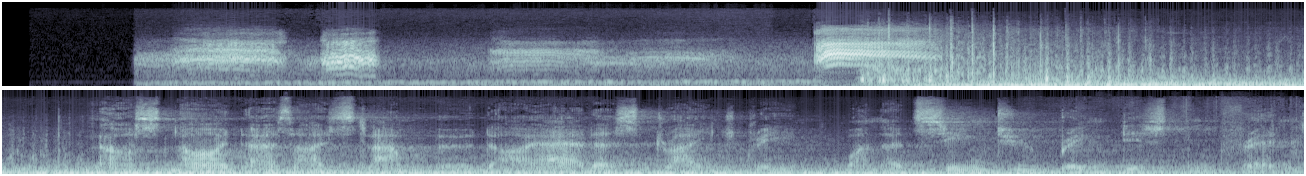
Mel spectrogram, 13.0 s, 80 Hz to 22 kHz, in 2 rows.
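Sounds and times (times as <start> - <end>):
harsh bird calls: 0.7 - 4.9
low rumble with faint crackling: 4.7 - 13.0.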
